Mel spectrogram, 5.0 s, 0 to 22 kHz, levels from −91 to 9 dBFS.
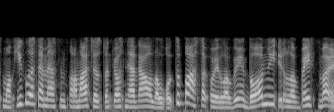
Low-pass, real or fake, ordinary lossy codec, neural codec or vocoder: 5.4 kHz; fake; AAC, 48 kbps; autoencoder, 22.05 kHz, a latent of 192 numbers a frame, VITS, trained on many speakers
